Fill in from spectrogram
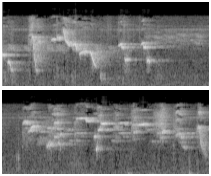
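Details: White-rumped shama singing for a masteran tutor recording: loud swooping whistles and steeply falling notes, a brief pause near the middle, then a dense burst of high chattering, twittering phrases.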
